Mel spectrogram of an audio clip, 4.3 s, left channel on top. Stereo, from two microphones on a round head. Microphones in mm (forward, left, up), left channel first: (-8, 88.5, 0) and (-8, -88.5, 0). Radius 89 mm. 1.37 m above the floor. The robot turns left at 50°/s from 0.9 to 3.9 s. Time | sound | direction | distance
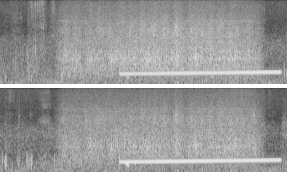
1.8 | an alarm | 70° right | ?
